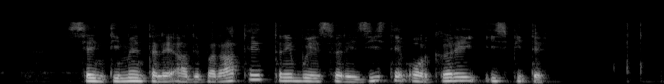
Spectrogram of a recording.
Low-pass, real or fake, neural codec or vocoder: 7.2 kHz; real; none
